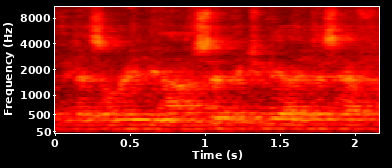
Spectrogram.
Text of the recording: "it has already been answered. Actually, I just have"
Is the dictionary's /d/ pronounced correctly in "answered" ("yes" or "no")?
no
